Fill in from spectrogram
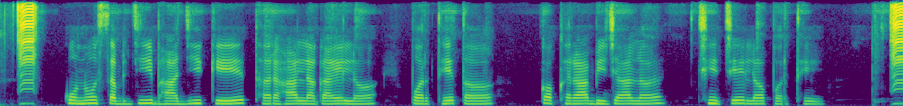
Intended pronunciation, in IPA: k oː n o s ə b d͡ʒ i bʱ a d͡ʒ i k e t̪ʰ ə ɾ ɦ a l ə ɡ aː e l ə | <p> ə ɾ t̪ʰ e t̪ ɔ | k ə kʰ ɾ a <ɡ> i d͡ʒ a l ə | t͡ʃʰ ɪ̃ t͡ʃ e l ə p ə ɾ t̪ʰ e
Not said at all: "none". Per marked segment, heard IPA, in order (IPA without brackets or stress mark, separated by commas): p, b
